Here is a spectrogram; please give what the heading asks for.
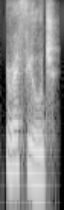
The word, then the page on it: refuge: Indian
